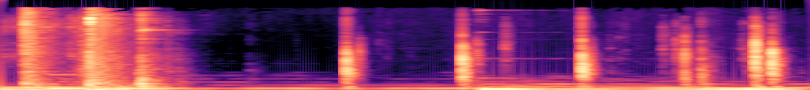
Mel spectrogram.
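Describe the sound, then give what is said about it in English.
A front door closes with a heavy thud as someone walks out into the early evening, followed by several sharp knocks and clunks spaced over a few seconds, with no one speaking. “See you in a bit, shouts Magpie over her shoulder as she walks out the front door.”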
